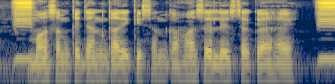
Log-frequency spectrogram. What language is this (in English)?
Magahi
